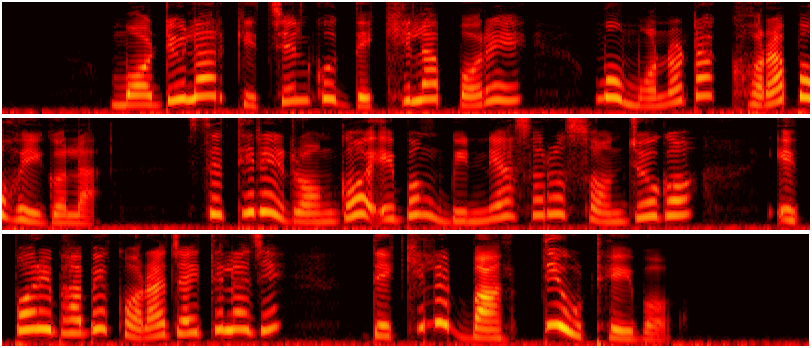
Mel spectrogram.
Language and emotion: Odia, disgusted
